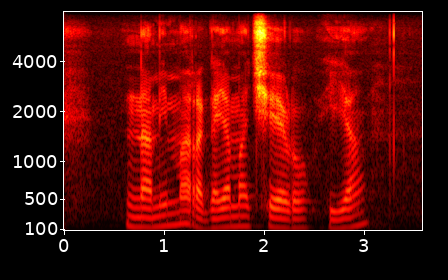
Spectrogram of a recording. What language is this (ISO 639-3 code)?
ven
